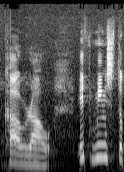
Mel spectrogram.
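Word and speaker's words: קָרָא: Yung call po in Hebrew is kara o kauraw. Kauraw. No, yan ang pronunciation niya, kauraw.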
